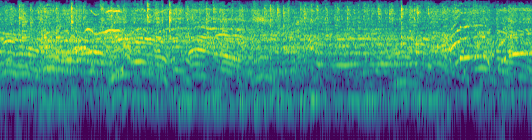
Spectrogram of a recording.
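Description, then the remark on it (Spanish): Dense outdoor ambience of a farmers' protest in Oviedo, Spain, at midday: a crowd's steady roar with overlapping shouts and voices, a low continuous drone underneath, and occasional mooing-like calls rising through the din. “Este es el sonido, es el sonido ambiente de las protestas de agricultores en Oviedo este mediodía.”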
